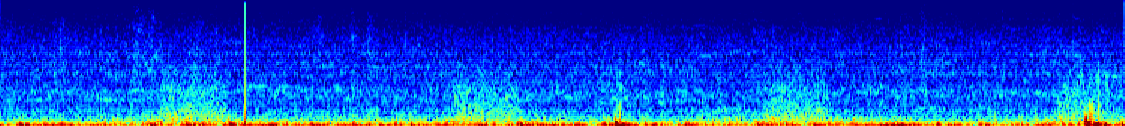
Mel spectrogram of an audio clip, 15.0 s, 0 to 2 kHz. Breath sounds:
2.03-3.07 s: inhalation
5.99-7.03 s: inhalation
10.20-11.17 s: inhalation
14.11-15.00 s: inhalation

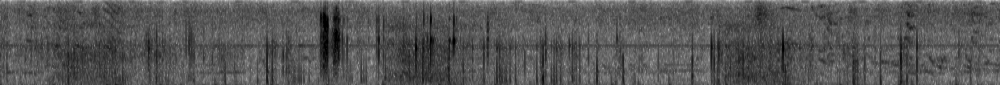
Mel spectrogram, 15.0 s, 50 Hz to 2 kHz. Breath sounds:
0.87-1.96 s: inhalation
5.71-6.79 s: inhalation
10.70-11.96 s: inhalation

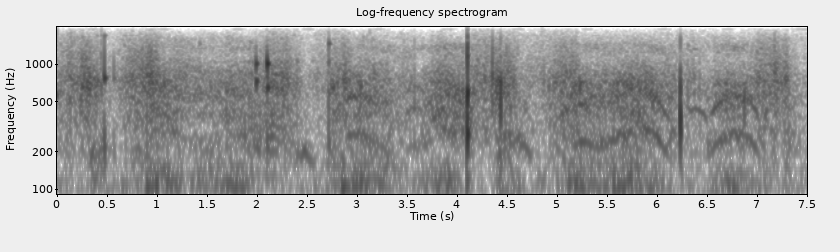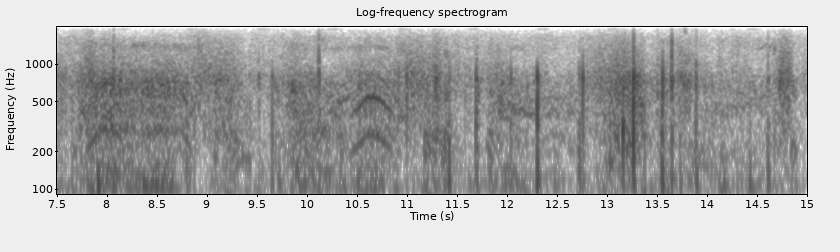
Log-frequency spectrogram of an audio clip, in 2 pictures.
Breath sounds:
0.00-0.49 s: inhalation
0.00-1.94 s: wheeze
0.56-1.94 s: exhalation
1.97-2.60 s: inhalation
1.99-3.71 s: wheeze
2.60-3.71 s: exhalation
3.72-4.50 s: inhalation
3.72-6.16 s: wheeze
4.81-6.20 s: exhalation
6.25-9.04 s: wheeze
6.29-7.51 s: inhalation
7.62-9.02 s: exhalation
9.08-9.67 s: inhalation
9.08-11.47 s: wheeze
9.67-11.50 s: exhalation
11.51-12.84 s: inhalation
11.53-14.72 s: wheeze
12.92-14.72 s: exhalation

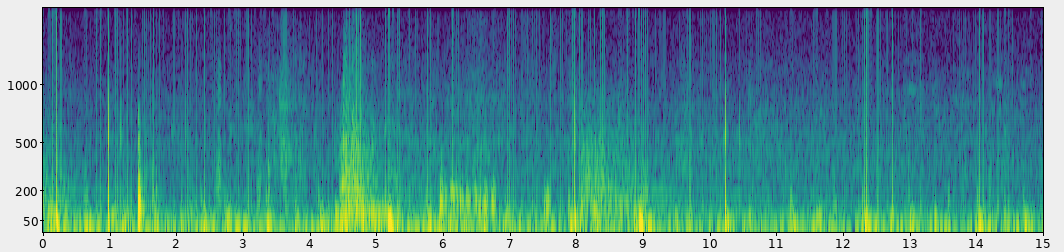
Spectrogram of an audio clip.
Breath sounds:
4.41-5.24 s: inhalation
5.88-6.81 s: exhalation
5.88-6.81 s: crackles
7.89-9.11 s: inhalation
7.89-9.11 s: crackles

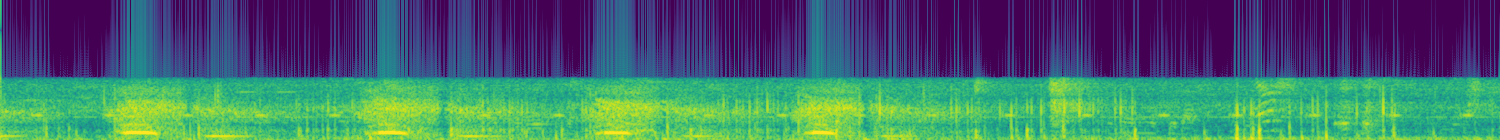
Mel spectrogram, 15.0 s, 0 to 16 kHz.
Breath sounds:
0.98-1.81 s: inhalation
1.10-1.61 s: stridor
1.87-2.65 s: rhonchi
1.87-3.53 s: exhalation
3.57-4.40 s: inhalation
3.63-4.14 s: stridor
4.42-5.14 s: rhonchi
4.42-5.72 s: exhalation
5.76-6.59 s: inhalation
5.88-6.39 s: stridor
6.61-7.89 s: exhalation
6.75-7.35 s: rhonchi
7.93-8.65 s: inhalation
7.99-8.49 s: stridor
8.71-9.32 s: rhonchi
8.71-9.90 s: exhalation

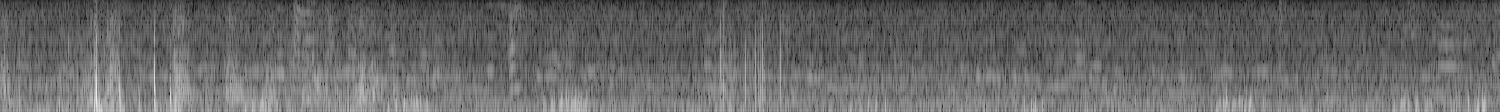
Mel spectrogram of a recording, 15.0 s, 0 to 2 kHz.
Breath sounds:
2.37-2.98 s: exhalation
2.37-2.98 s: crackles
3.76-4.37 s: exhalation
3.76-4.37 s: crackles
5.30-5.91 s: exhalation
5.30-5.91 s: crackles
8.38-8.99 s: exhalation
8.38-8.99 s: crackles
10.13-10.60 s: exhalation
10.13-10.60 s: crackles
12.16-12.77 s: exhalation
12.16-12.77 s: crackles
13.97-15.00 s: exhalation
13.97-15.00 s: crackles

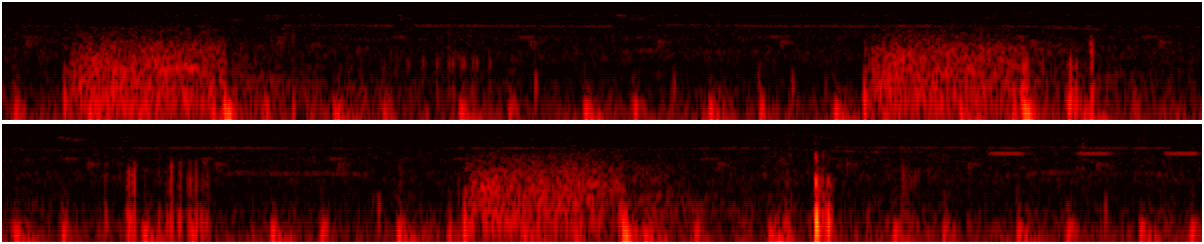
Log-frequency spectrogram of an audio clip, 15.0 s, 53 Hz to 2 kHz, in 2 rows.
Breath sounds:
0.26-1.41 s: inhalation
5.31-6.46 s: inhalation
10.36-11.51 s: inhalation

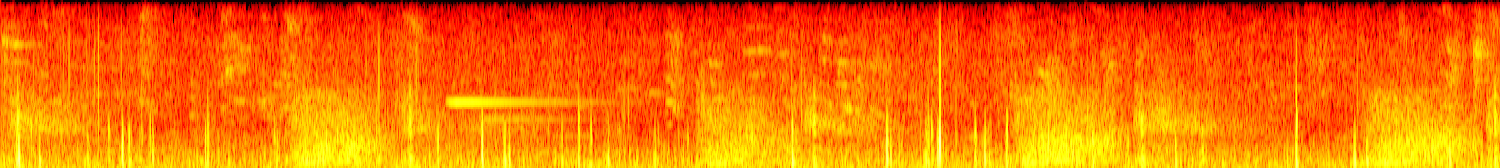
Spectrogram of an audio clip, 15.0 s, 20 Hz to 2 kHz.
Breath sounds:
2.77-4.14 s: inhalation
6.93-7.99 s: inhalation
7.99-9.07 s: exhalation
10.21-11.39 s: inhalation
11.39-12.86 s: exhalation
13.64-14.87 s: inhalation

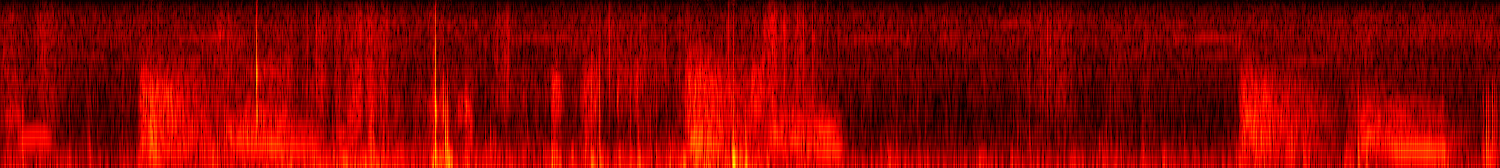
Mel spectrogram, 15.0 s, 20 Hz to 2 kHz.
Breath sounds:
1.33-2.17 s: inhalation
2.17-3.25 s: exhalation
2.17-3.25 s: wheeze
6.79-7.55 s: inhalation
7.55-8.52 s: exhalation
7.55-8.52 s: wheeze
12.39-13.36 s: inhalation
13.60-14.82 s: exhalation
13.60-14.82 s: wheeze

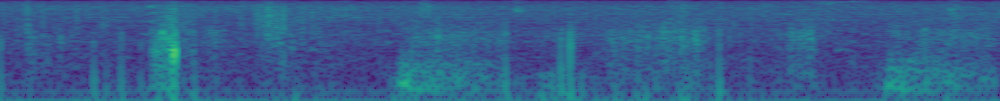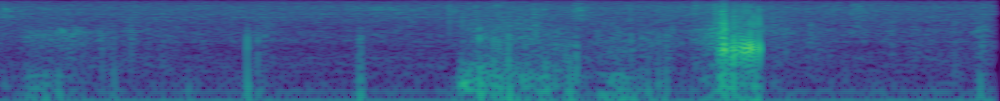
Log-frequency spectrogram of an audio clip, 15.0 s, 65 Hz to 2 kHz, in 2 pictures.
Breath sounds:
2.96-3.89 s: inhalation
4.06-4.48 s: exhalation
6.66-7.59 s: inhalation
7.78-8.37 s: exhalation
11.01-11.94 s: inhalation
12.07-12.66 s: exhalation

